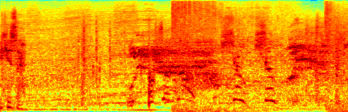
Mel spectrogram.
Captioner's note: screeching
